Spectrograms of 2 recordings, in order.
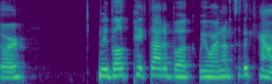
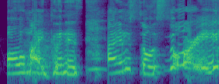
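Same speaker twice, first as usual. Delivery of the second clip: flustered clerk apology; 6 semitones higher, 5 dB louder than usual. Retold or imitated. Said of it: "the color went out of his face".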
